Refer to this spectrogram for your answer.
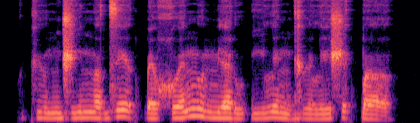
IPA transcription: kʲ u n d͡ʒ i n ʌ d͡z e ə̯ k͡p ɛ χʷ ɛ n u mʲ a ɾ u ʔ i l e n ɡʲ u ə̯ l e ʃ ɛ k͡p ʌ

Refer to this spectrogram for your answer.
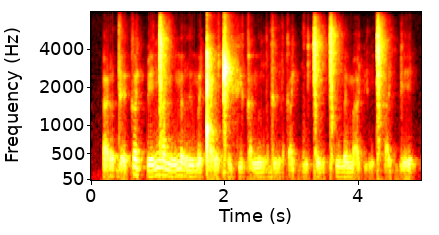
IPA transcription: a̰ r d ɛ̰ k ɐ j k͡p e ŋ͡ǀ a n u n ɐ r ɨ m ɛ̰ ǃ a̰ r ɡ͡ǁ ɐ fʲ ɐ ɡ a̰ n u r ɡ ɨ r k a̰ j ɡ͡b u ǀ ɨ r ǀʰ ɨ m ɛ m a̰ pʲ a̰ n ǀʰ a̰ j ɡ͡b e

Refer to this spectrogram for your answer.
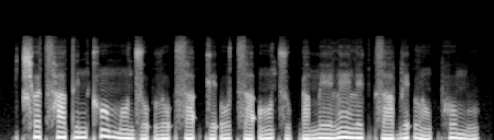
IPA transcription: t͡ɕʰ ə˦ t͡sʰ a˦ t̪ i˧ n kʰ ɔ̃˥˧ m ɔ̃˧ d͡z o˨ ʔ l o˨ ʔ s a˨ ʔ k e˨ ʔ o˧ t͡s a˨ ʔ ɔ̃˧ t͡s u˨ k̚ a˧ m e˥˧ l ẽ˥˧ l e˦ k̚ t͡s a˧ b e˦ ʔ l ɔ̃˨ p̚ h o˥˧ m u˨˦

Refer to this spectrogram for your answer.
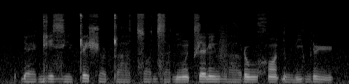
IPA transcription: ɗ ɛ̤ ɡ i z i̤ ʈ ɪ ʃ ɔ̤ ʈ a̤ t͡s ɔ̤ d͡z a̤ ɡ ũ t͡s ɛ ɽ ĩ v a̤ ɽ u x ɔ̃ ɗ ṳ j ṳ ɾ y

